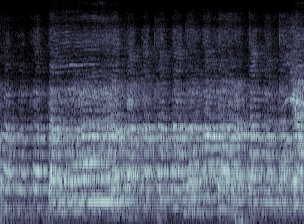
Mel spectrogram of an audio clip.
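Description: Male a cappella ensemble of about ten voices singing in close harmony, holding sustained chords. A new chord comes in about a second in, and near the end a high voice slides up and back down.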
